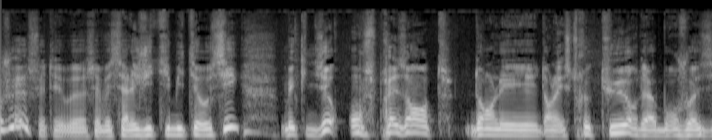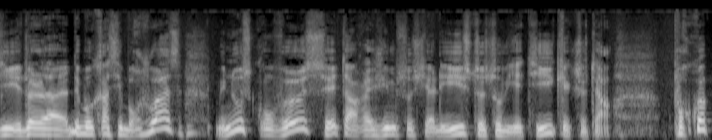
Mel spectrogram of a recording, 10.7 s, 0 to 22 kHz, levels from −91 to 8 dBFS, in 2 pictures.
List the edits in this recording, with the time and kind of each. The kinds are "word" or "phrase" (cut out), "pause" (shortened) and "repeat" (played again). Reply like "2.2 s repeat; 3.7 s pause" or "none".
3.4 s pause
